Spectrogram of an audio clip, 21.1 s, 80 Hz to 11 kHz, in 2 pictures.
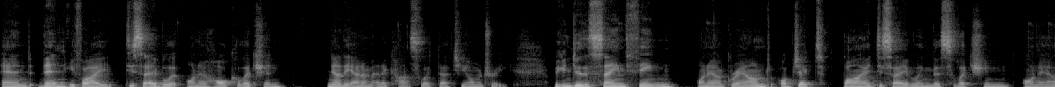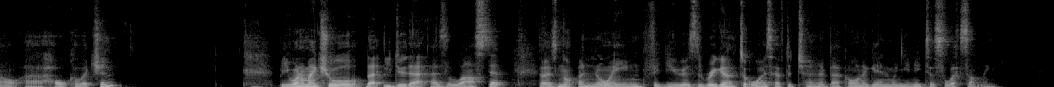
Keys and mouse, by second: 1.7 click, 2.9 click, 3.9 click, 7.0 click, 10.2 click, 10.4 click.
